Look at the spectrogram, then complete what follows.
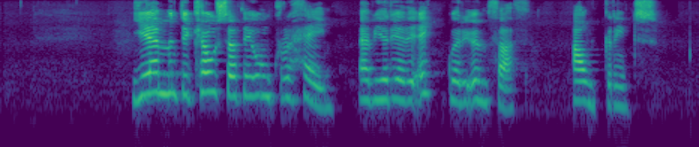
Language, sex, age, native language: Icelandic, female, 50-59, Icelandic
